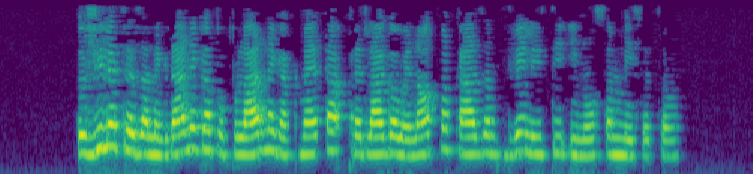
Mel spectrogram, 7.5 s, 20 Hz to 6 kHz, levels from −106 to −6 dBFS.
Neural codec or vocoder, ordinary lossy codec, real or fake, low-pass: none; MP3, 24 kbps; real; 5.4 kHz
